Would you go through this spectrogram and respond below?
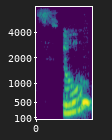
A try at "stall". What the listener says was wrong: Stall. Stall. Not a stool. S-T-A-L-L. Stall. Like you stalled the car.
